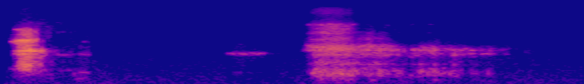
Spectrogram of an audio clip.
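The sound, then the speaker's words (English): A person takes a deep breath: a sharp breathy intake, a short pause, then a longer airy breath of about a second that trails off softly. No one speaks during it. “So I'm just going to take a deep breath”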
